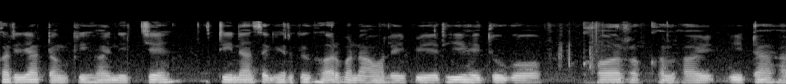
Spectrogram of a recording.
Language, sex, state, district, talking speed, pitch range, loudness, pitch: Maithili, male, Bihar, Vaishali, 145 wpm, 100-110 Hz, -16 LUFS, 105 Hz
